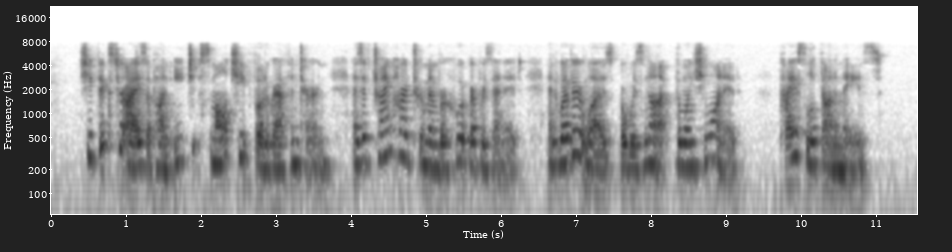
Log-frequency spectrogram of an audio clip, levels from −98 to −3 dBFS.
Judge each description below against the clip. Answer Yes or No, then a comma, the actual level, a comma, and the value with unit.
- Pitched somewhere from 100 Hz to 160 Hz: No, high, 230 Hz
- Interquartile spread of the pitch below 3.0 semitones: No, average, 3.8 semitones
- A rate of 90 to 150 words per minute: No, average, 180 wpm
